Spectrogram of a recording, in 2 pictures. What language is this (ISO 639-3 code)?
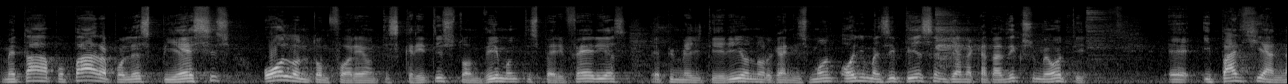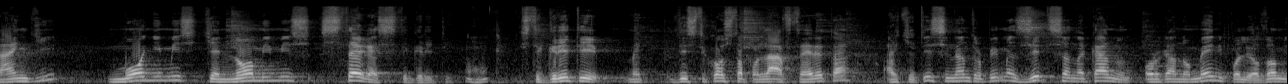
ell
